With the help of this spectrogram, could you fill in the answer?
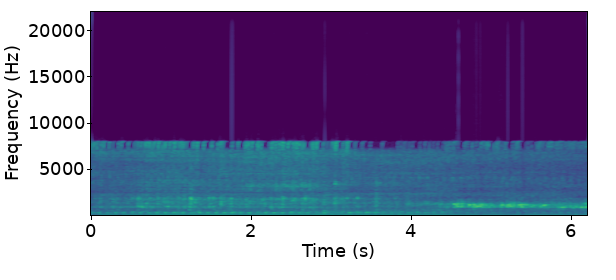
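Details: Renault Clio 182, about 139,000 miles, likely needing service, plugs and leads, with a misfire; steady idle with light irregular chattering rattle over engine hum, the deep phasing noise, suspected worn inlet cam phaser, not confirmed.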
